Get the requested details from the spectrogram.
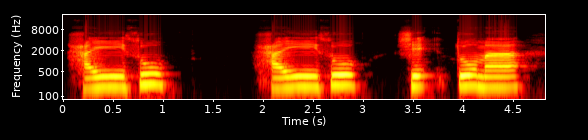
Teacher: ساتھ پلس کرنا ہے، ہا یا زبر حی، یہ سا ہے، سا کو نرم کرنا ہے، زبان کا سرہ تھوڑا سا باہر نکالیں گے سا کو پڑھتے وقت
